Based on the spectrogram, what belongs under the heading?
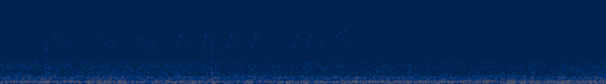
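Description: Wild songbirds chirping, with a quick run of short falling notes about halfway through, over a low steady background rumble.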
